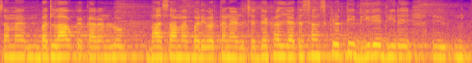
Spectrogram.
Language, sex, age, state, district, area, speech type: Maithili, male, 18-30, Bihar, Purnia, urban, spontaneous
